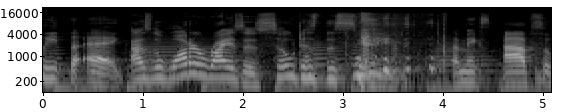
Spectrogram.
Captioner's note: laughs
